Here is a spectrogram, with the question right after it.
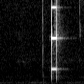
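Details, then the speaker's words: Sapphire IV infusion pump in-service training (ambulance district): one short high electronic beep confirming a touchscreen keypress, over faint room noise; device keypress beep. "is it weight based yes or no if not you'll hit no and you'll just choose the dose rate"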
